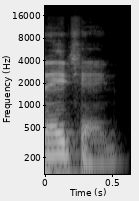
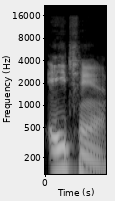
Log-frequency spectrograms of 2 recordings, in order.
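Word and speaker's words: Achane: and running that kid aaine how do you pronounce it Brad aain the kid no achan or a is a CH no de a chain no no because it's not chain anymore it's achan that's what it is aan he he said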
